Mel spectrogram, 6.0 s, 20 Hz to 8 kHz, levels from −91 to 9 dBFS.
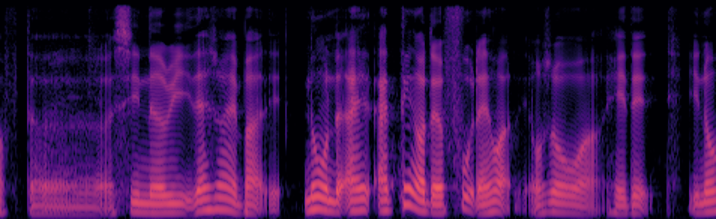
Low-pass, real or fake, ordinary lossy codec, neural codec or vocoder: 7.2 kHz; real; none; none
